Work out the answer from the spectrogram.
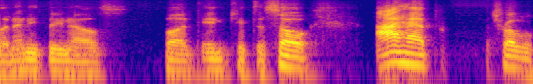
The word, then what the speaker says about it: Nkita: And the I was told say just how it's written the N and the kit. So init.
